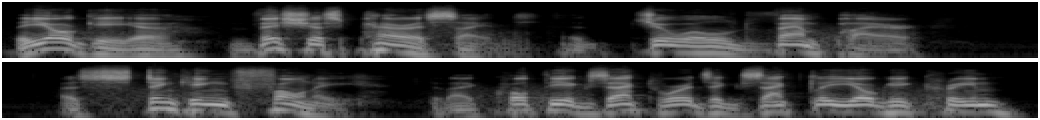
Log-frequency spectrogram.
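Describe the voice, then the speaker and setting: Sardonic detective with animated low delivery. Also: male voice, unhurried, slight background noise. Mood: hard, accusing. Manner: sardonic, terse, florid noir narration. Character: wisecracking, hard-boiled New York police detective, sardonic. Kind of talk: 1940s-50s radio detective drama acting.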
